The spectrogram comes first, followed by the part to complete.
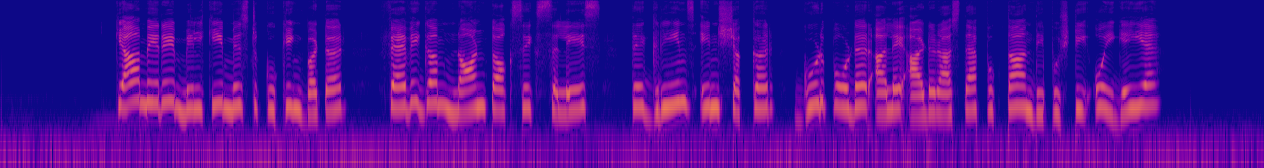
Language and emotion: Dogri, neutral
